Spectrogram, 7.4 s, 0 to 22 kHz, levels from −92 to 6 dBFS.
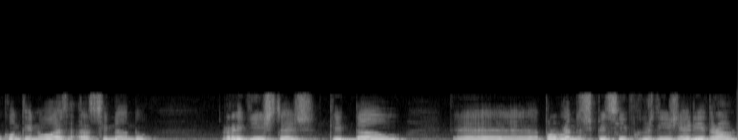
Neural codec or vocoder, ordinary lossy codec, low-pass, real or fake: none; none; 7.2 kHz; real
